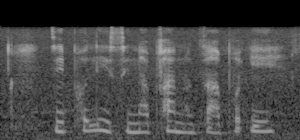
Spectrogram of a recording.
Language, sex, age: Venda, female, 20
